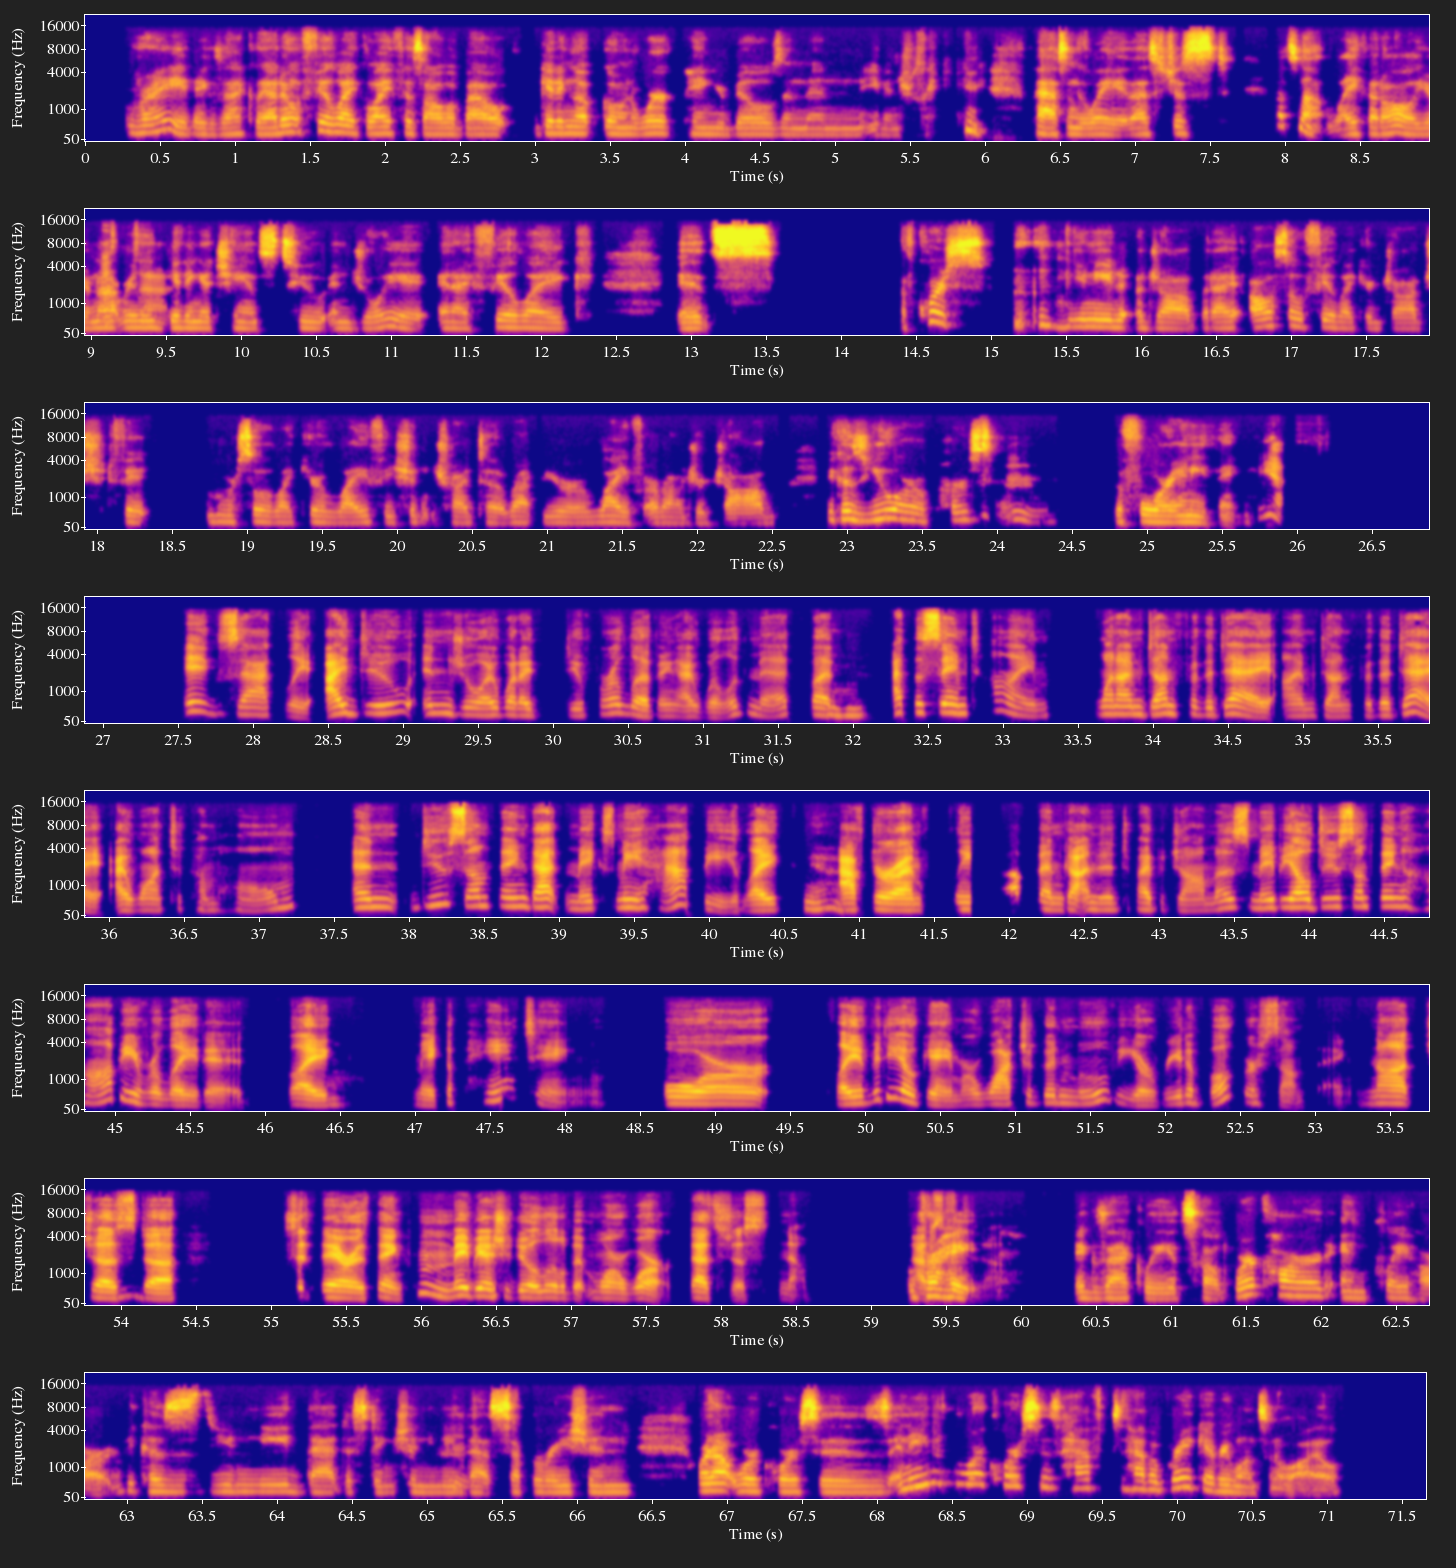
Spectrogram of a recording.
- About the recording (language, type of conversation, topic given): English, unstructured, What’s the best way to handle stress after work?
- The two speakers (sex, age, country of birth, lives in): female, 35-39, United States, United States; female, 40-44, United States, United States
- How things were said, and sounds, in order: laughing while speaking: "eventually"; throat clearing; other background noise; tapping; laughing while speaking: "Right"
